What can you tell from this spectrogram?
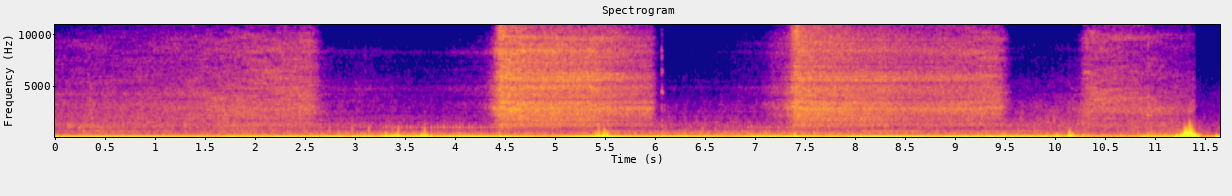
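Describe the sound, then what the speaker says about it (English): A 2000 Jeep Grand Cherokee idles with a low steady rumble while a vacuum leak at the brake booster hisses in bursts each time the brake pedal is pressed, three or four distinct hissing spells. "I'm gonna step the brake and you're gonna hear a hissing sound."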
